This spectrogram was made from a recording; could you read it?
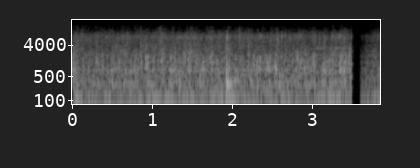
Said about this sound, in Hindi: इसमें जो पानी है वो ड्राई होने तक ऐसे ही पकाते रहिए हाई फ्लेम पे।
